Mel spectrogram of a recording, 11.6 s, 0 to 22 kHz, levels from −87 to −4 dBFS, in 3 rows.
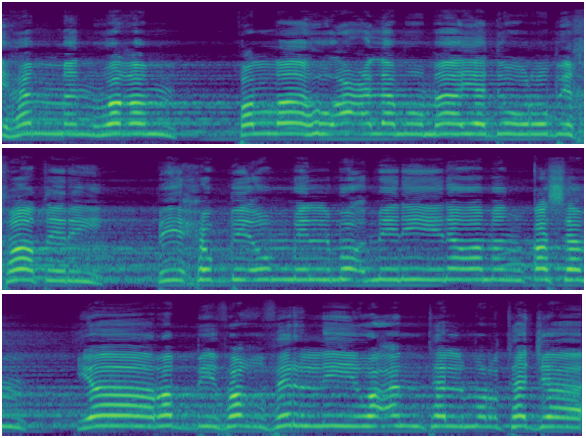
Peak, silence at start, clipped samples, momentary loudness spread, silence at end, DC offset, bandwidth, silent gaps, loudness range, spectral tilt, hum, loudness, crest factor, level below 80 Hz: -8 dBFS; 0 s; under 0.1%; 8 LU; 0 s; under 0.1%; 17.5 kHz; none; 2 LU; -2.5 dB/octave; none; -25 LUFS; 18 dB; -62 dBFS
